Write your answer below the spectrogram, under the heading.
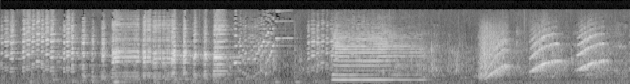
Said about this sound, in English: Look, every time you blast off our siren, sir, those Batani landers in Popperdam toot back at us, sir.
